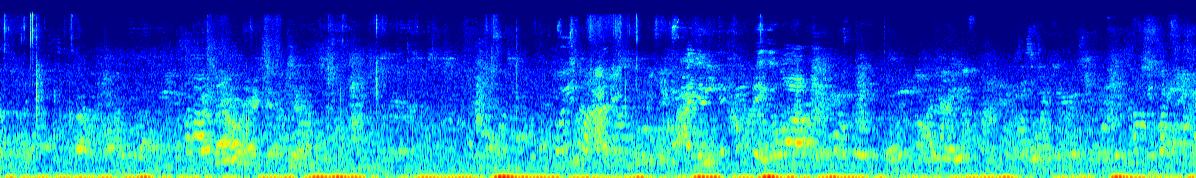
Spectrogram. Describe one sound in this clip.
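Men and women chat nearby in a busy outdoor crowd.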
